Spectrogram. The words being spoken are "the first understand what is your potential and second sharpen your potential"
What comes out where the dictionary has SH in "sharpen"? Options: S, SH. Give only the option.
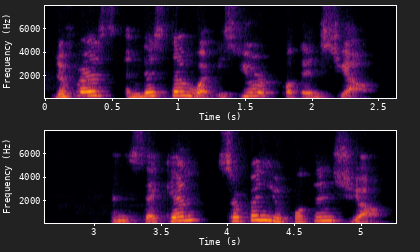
S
